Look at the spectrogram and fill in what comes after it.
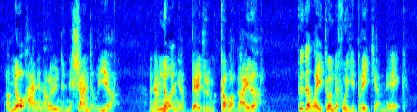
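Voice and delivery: put-on loud voice with a Scottish accent. Reading a story aloud, voicing an unseen speaker addressing Finn, Scottish accent. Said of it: "the voice he had heard had a Scottish accent".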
